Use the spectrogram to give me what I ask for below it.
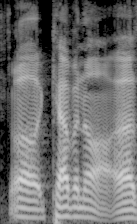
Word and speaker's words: Kavanagh: It's an Irish name, and the Irish way of saying it is Kavanagh. But Kavanagh. In America, they tend to say Kavanagh. But either way is good.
